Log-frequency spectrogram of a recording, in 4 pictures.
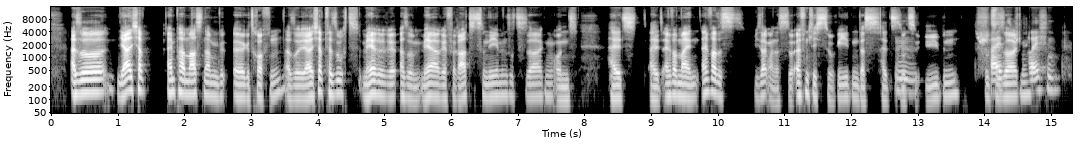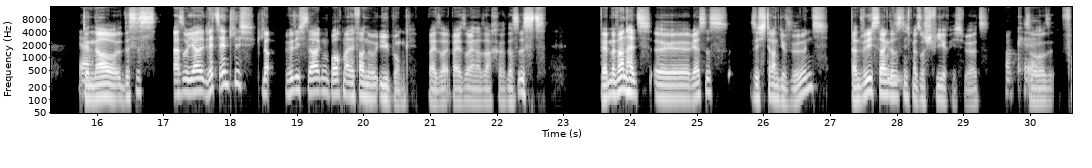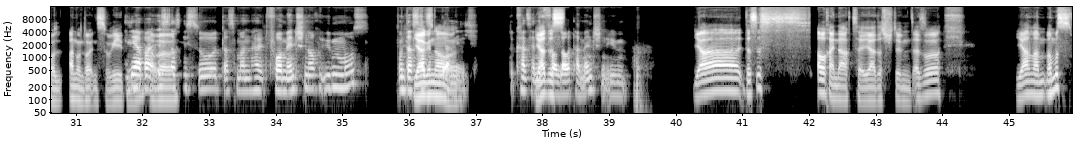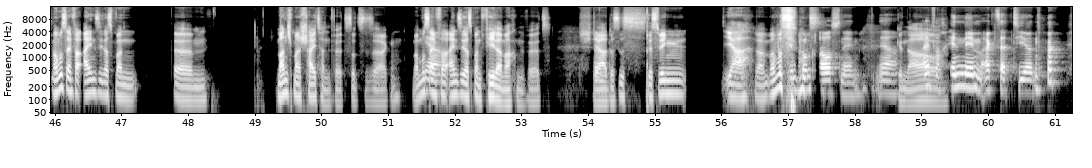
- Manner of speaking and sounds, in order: "Scheu" said as "Schei"; other background noise; tapping; laughing while speaking: "man muss man muss"; snort
- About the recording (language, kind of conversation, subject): German, unstructured, Was hältst du von dem Leistungsdruck, der durch ständige Vergleiche mit anderen entsteht?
